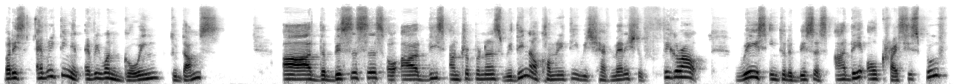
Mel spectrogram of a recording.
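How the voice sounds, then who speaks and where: A man from Malaysia hosting a podcast interview over a video call, in a friendly, measured way. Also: on the high side, animated, slightly rough. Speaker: podcast host.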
